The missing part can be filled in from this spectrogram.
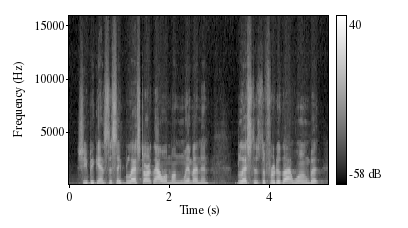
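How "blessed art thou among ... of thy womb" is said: normal talking voice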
